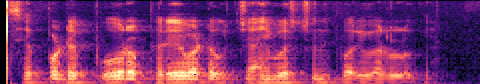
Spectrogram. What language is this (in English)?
Odia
